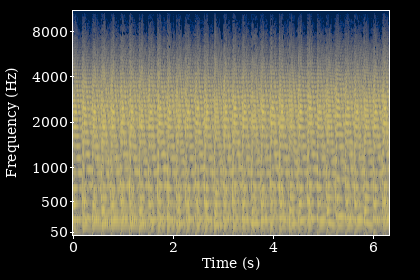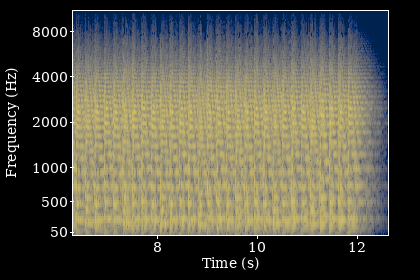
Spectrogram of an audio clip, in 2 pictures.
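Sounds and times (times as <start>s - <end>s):
synthesizer lead: 0.0s - 12.4s.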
